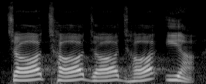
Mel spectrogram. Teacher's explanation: आप देखेंगे कि जीभ जो है वो हल्की सी तालु को क्या कर रही है? टच कर रही है। कर रही है ना?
